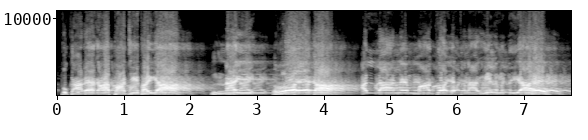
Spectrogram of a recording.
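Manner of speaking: high, loud, drawn-out cry on रोएगा; preaching shout. Real, not acted. Preacher shouting about the crying child. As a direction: hammer it home to the crowd.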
